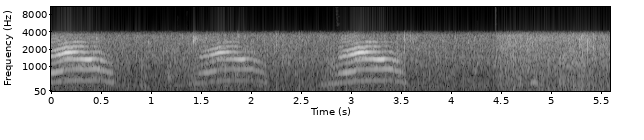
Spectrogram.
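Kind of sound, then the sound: animal, cat yowling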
